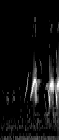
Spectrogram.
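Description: Common reed bunting giving three short, high, chirpy notes in quick succession, the last two close together, over faint low background hum.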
